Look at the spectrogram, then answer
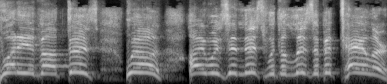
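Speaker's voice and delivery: very high-pitched, screaming tirade. Recalling an interview where he was yelled at, imitating Mickey Rooney screaming. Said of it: "He's screaming at me in the interview".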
